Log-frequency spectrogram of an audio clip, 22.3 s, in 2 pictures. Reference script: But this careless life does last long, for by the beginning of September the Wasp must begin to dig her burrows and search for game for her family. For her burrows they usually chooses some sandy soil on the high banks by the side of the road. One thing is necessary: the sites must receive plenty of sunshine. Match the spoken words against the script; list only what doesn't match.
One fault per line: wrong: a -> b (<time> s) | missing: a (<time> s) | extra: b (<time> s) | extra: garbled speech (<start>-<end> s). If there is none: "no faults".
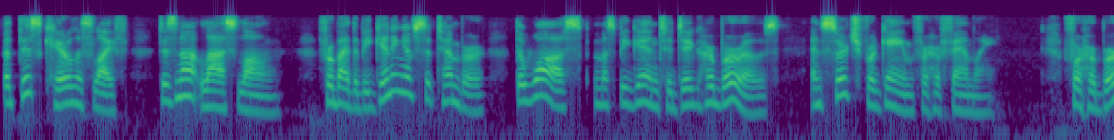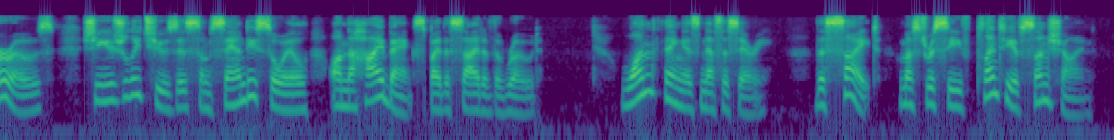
extra: not (1.8 s)
wrong: they -> she (11.9 s)
wrong: sites -> site (19.4 s)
